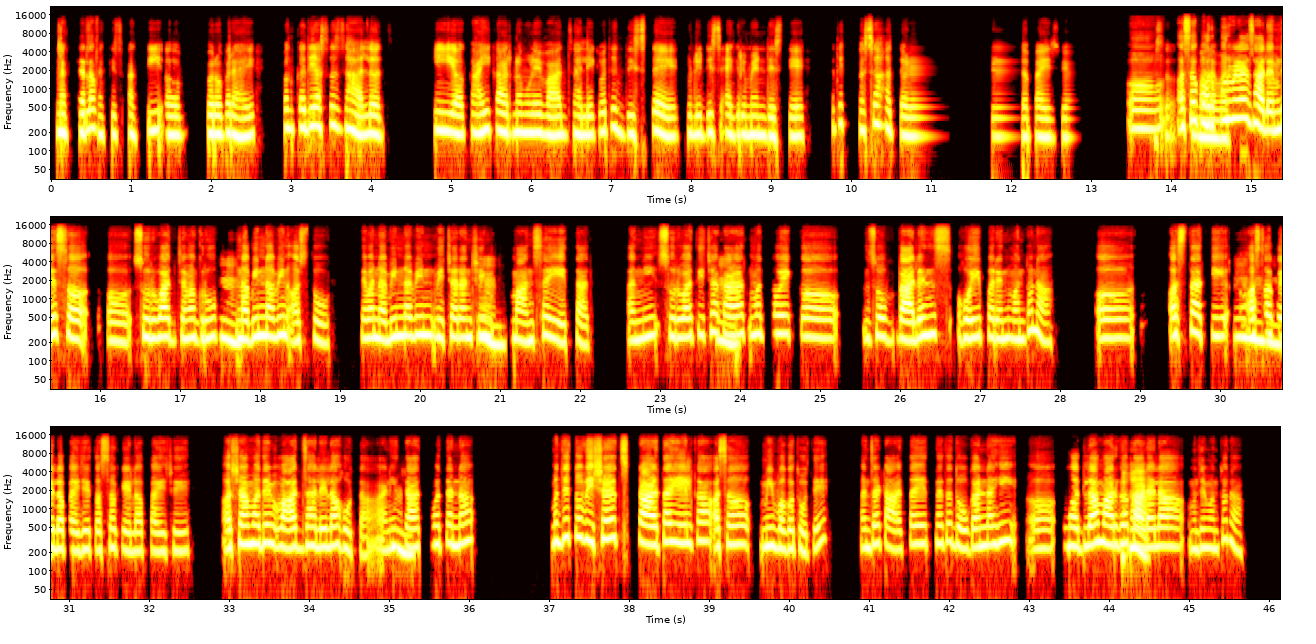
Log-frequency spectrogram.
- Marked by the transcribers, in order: tapping; distorted speech; in English: "डिसएग्रीमेंट"; in English: "ग्रुप"; static
- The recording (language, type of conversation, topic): Marathi, podcast, इंटरनेटवरील समुदायात विश्वास कसा मिळवता?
